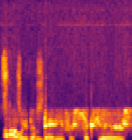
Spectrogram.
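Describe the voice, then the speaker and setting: A man's voice: mid-range voice, level tone, moderate pace, a little hiss or hum, rough recording. A man in his twenties calling a radio show from a cell phone, talking hesitantly and conversationally. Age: 20s. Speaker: caller. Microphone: cell phone call.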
